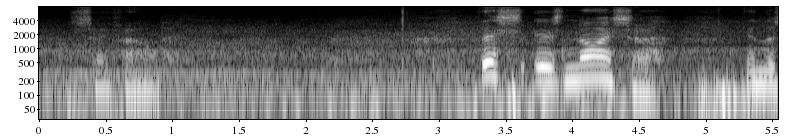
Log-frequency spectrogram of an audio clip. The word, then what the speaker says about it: Seefeld: One last look at Seefeld, or Seefeld as it should be pronounced. Seefeld.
